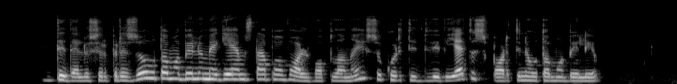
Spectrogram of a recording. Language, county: Lithuanian, Kaunas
